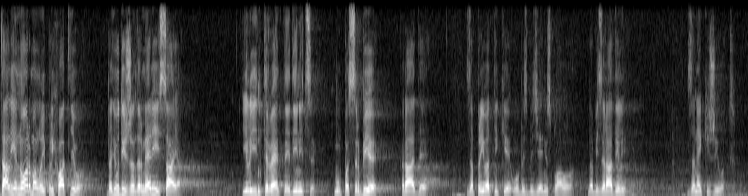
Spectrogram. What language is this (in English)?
Serbian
